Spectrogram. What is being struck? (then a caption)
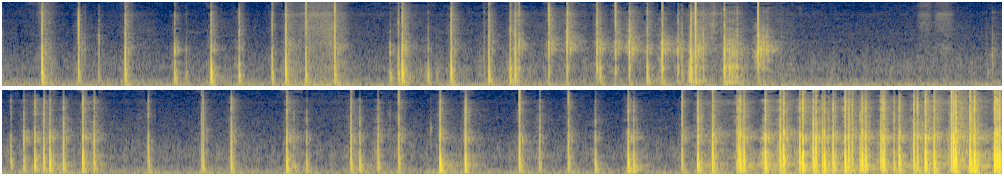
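Paper card book cover. Bare fingertips with short nails tap and scratch across the illustrated paper cover of a paperback children's picture book with cat and plant artwork, lying flat with its pages beneath. Quick, dry, irregular taps come in bursts, pause briefly near the middle, then resume and build into denser, brighter scratching toward the end.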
